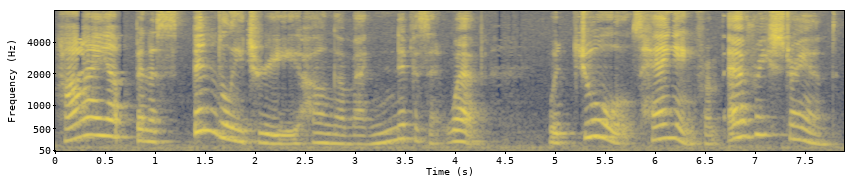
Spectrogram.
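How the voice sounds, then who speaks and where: This woman's slow, creaky voice runs on the high side as she hosts a library storytime. She reads a picture book to the children in a dramatic, expressive way.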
